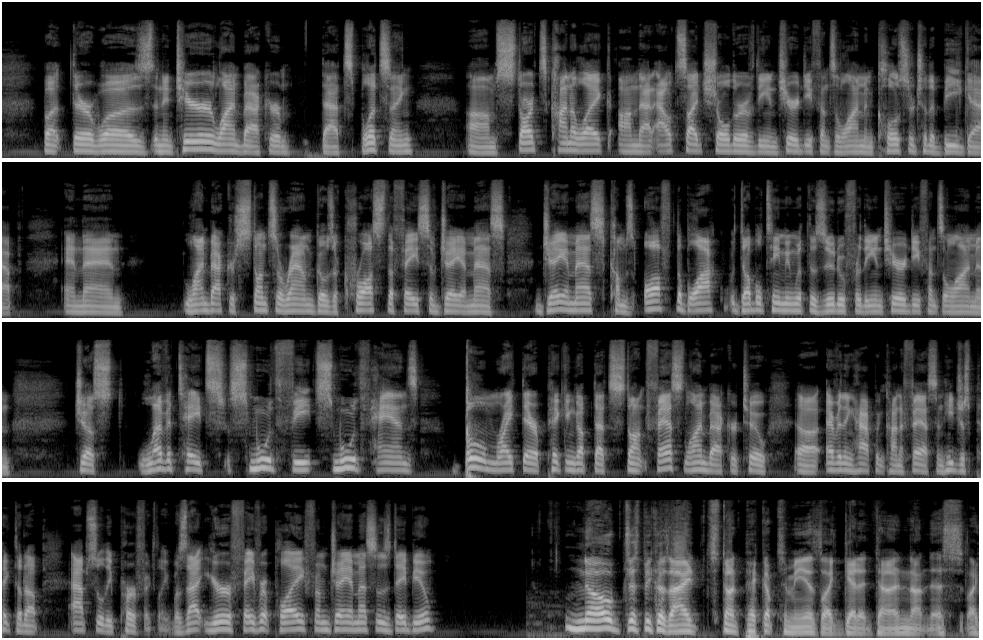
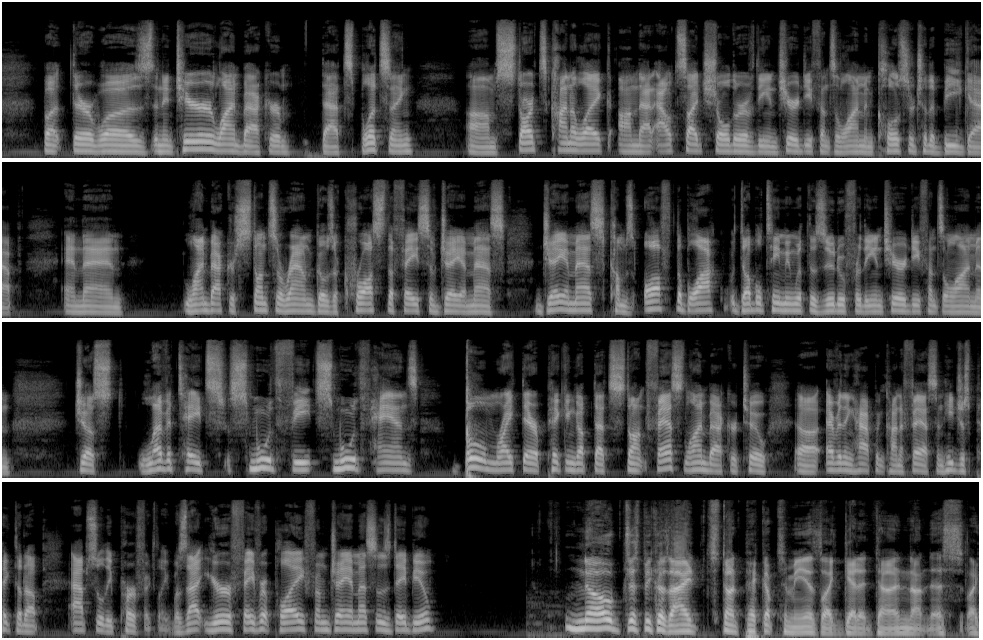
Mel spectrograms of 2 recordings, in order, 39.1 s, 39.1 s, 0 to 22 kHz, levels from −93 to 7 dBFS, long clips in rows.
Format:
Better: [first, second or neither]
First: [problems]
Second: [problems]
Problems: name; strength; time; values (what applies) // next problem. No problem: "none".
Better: neither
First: none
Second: none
